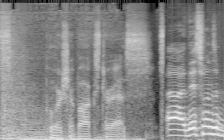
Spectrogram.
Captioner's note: voiceover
